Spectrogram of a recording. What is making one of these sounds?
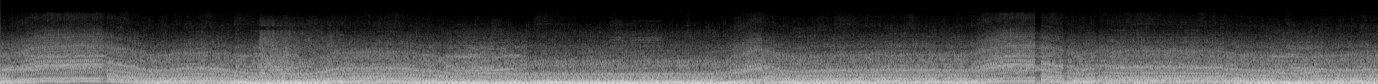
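A sports car engine revs up and down as the car speeds along.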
